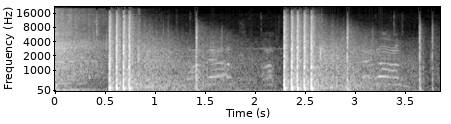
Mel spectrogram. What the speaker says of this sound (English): I should probably jump on that MG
